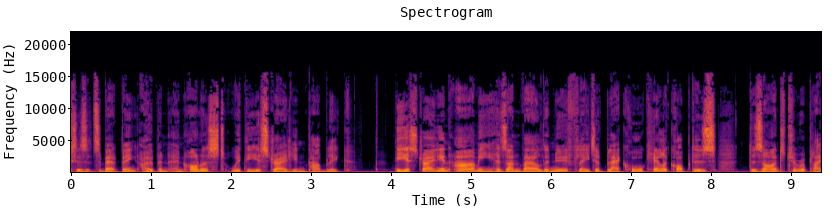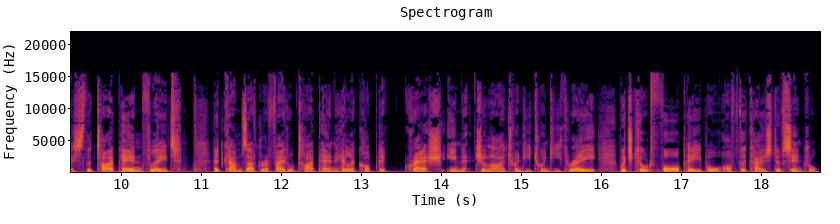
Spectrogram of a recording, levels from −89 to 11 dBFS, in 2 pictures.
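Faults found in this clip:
No audible faults found; nothing to flag.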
